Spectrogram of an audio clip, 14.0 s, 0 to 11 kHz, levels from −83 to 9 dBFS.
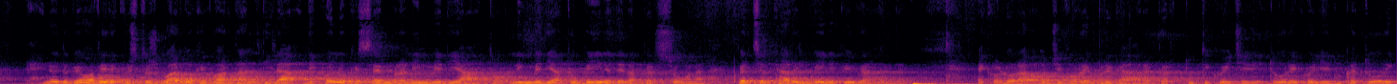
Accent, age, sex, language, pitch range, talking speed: native, 50-69, male, Italian, 130-160 Hz, 160 wpm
